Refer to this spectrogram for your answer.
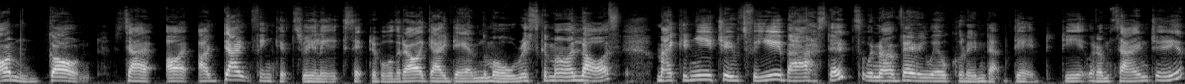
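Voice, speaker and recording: A woman with a strong Australian accent speaks at a moderate pace in a very deep, low voice. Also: ordinary pitch variation, hardly any pauses. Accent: broad Australian. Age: 60s. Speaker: vlogger. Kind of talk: casual vlog monologue.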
